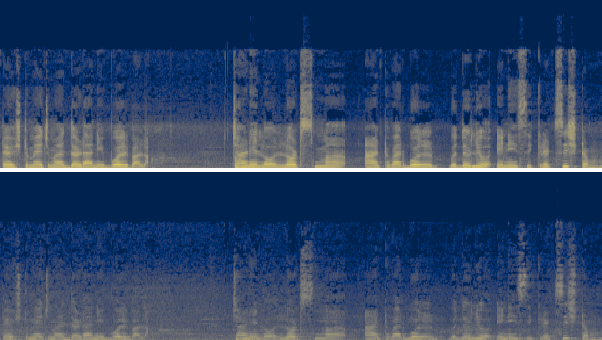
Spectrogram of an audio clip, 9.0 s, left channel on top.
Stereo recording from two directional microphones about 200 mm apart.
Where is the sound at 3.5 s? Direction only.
40° left (ahead or behind).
